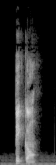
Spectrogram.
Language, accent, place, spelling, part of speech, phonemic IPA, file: French, France, Lyon, pékan, noun, /pe.kɑ̃/, LL-Q150 (fra)-pékan.wav
- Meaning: fisher (mammal)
